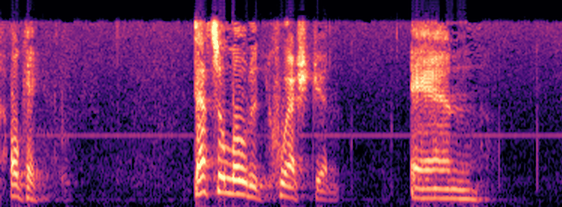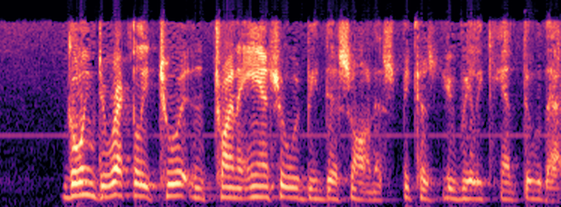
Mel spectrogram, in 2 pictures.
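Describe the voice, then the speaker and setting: A man speaks slowly in a somewhat breathy, fairly high voice with lively intonation. Long pauses come often. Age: 60s. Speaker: TV talk show host, former prisoner. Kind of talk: TV interview.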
